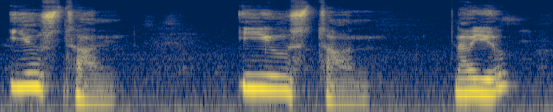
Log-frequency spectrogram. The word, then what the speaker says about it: Euston: It doesn't have an H. It's Euston.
